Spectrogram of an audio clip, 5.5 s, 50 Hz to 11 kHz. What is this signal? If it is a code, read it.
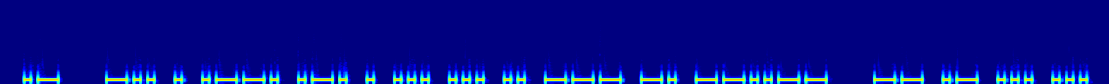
Morse code, heard as a keyed tone, about 34 wpm, 700 Hz. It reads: A DEPRESSION, MASS
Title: A Sound Of Thunder 35wpm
